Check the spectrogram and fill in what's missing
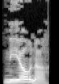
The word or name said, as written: neona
